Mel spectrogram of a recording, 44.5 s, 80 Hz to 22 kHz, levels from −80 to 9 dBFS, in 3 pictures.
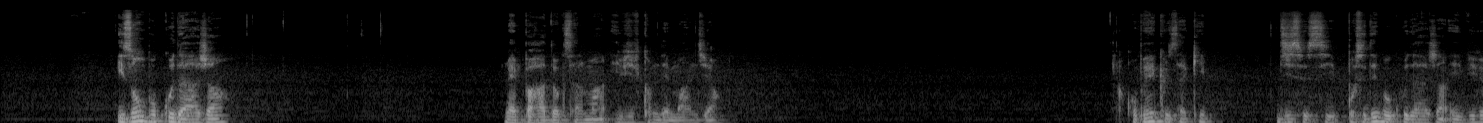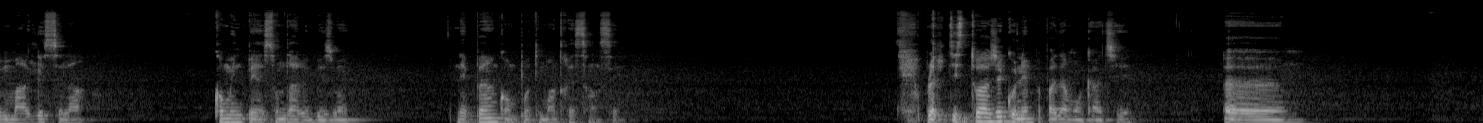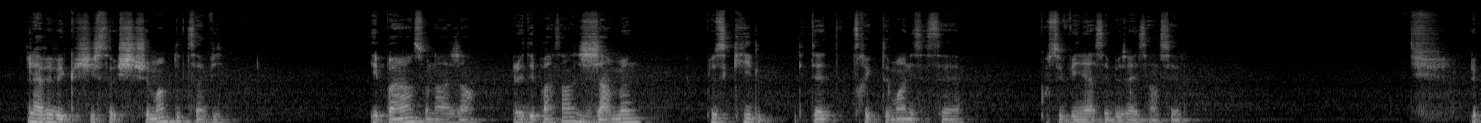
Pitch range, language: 100-115 Hz, French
